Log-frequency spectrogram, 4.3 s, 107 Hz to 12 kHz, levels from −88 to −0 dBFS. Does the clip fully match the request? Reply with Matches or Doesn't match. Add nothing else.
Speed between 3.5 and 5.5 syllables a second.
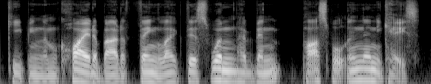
Matches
